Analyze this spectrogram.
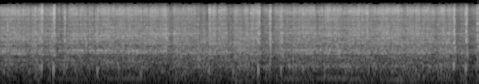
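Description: Antique Eagle tractor's engine running steadily as the tractor drives slowly on steel wheels, with a few short sharp knocks scattered through.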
